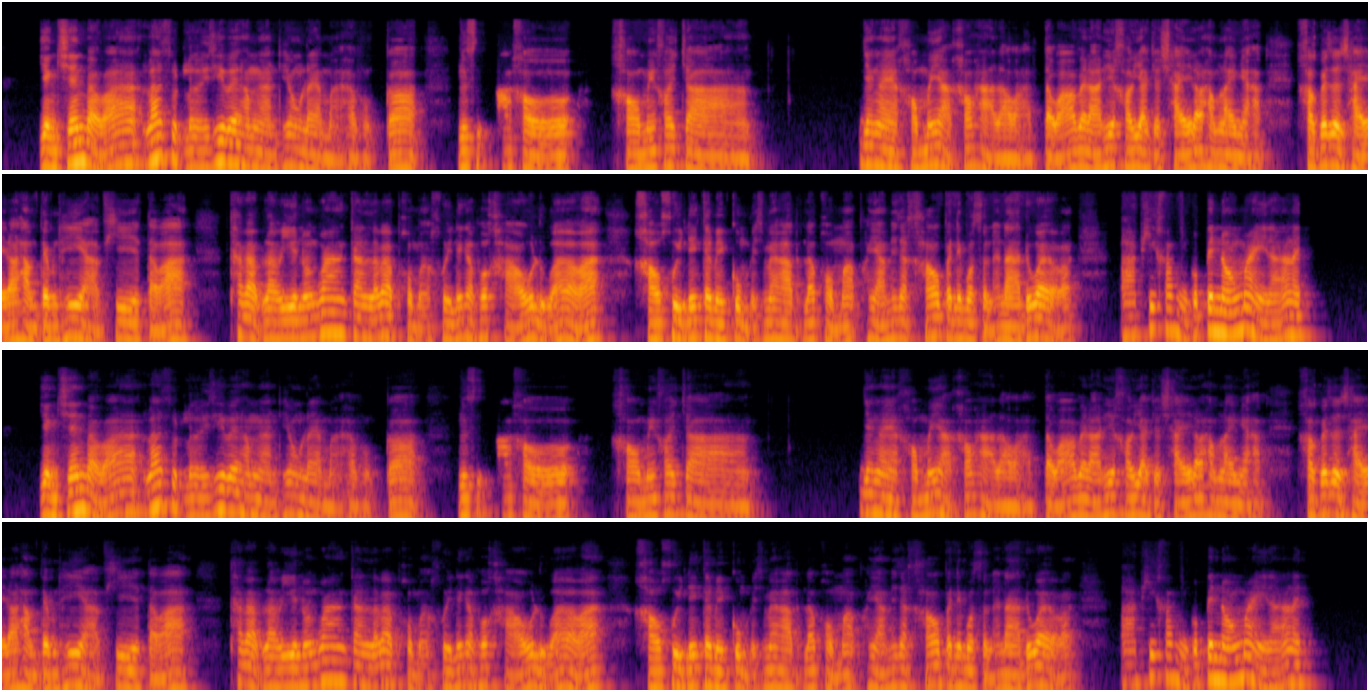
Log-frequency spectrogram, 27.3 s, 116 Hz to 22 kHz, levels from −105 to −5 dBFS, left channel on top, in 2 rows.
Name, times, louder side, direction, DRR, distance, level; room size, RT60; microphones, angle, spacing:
voice 1, 0.4-4.2 4.6-5.7 6.1-7.5 8.6-12.6 13.0-15.5 15.9-19.7 20.0-24.4 24.8-26.6, left 3 dB, 60° left, 1.1 m, -31 dB
16.0 x 7.6 x 3.8 m
head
